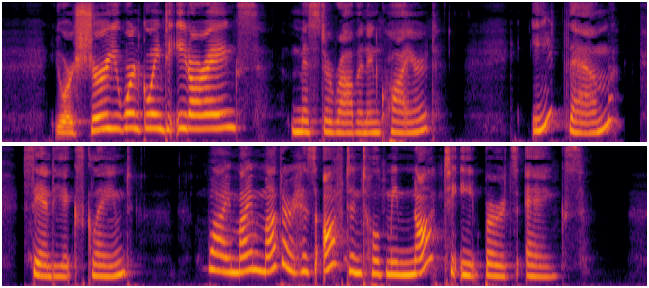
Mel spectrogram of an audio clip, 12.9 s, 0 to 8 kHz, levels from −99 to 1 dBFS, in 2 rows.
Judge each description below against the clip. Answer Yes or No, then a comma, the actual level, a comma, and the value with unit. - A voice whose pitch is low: No, very high, 265 Hz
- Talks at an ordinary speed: No, slow, 130 wpm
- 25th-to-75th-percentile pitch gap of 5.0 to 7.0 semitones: Yes, average, 5.3 semitones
